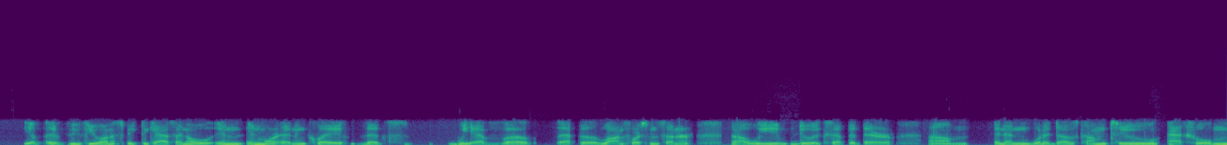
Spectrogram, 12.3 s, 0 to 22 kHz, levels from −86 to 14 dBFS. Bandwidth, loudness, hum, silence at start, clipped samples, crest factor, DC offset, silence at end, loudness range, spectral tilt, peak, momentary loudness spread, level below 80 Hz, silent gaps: 4 kHz; -19 LUFS; none; 0.25 s; under 0.1%; 12 dB; under 0.1%; 0 s; 3 LU; -10.5 dB/octave; -6 dBFS; 8 LU; -50 dBFS; none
